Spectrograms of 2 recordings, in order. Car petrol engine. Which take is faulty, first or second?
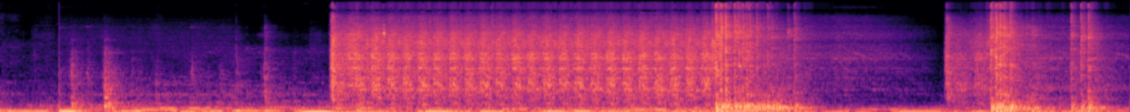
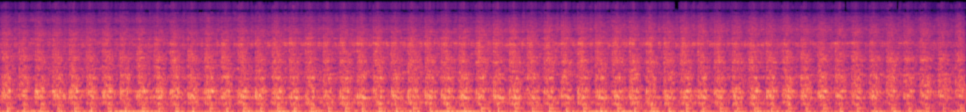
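first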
